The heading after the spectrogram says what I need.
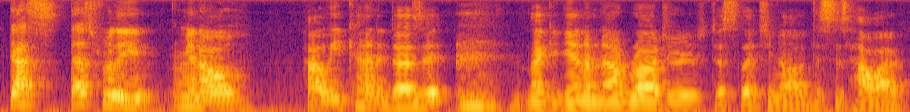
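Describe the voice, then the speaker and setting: A man's voice: mid-range voice, normal speed, fairly bright tone. Guy walking through a music lesson, informal, explaining stuff as he goes. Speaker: music tutorial host. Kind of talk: informal instructional talk.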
